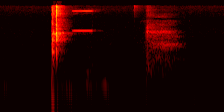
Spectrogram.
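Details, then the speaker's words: Sharp click, then a short high-pitched electronic beep and a brief rustle: a Bluetooth basal body temperature thermometer (Femometer) with no display signalling that the reading is done, used for fertility and period tracking. "like a thermometer but a thermometer yeah anyway i'm gonna link it this you have to take you can hear it beep"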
